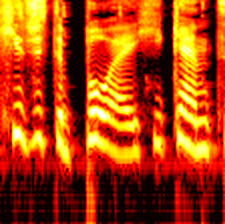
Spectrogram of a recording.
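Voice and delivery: lightly voiced French accent, mock pity; a hint of a French accent as Fleur. Recapping Fleur at the judges, light French accent. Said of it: "this little French accent".

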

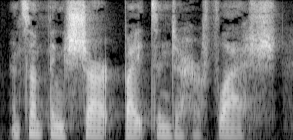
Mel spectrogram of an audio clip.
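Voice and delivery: ordinary delivery

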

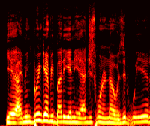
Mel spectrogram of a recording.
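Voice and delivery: a loose, half-hearted Trump voice; bad Trump impression, barely put on. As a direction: toss off a lazy Donald Trump bit. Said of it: "a question Trump would ask".

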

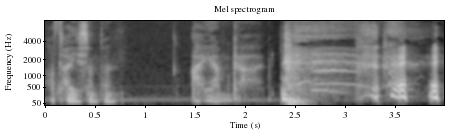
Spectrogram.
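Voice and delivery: dramatic menacing movie line; Alec Baldwin quote. Retold or imitated. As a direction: deliver it like a cold movie villain. Quoting Alec Baldwin Malice line.

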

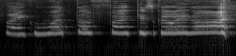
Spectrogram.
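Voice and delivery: high, loud laughing yelp of disbelief; shocked giggle. Retold or imitated. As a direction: squeal it out while cracking up. Quoting cartoon line, laughing.

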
